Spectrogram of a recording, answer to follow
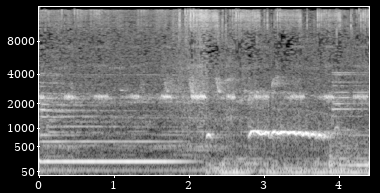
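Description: Background music score of sustained synthesizer notes: a low drone that fades out about two seconds in, with a higher held note coming in near the end.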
